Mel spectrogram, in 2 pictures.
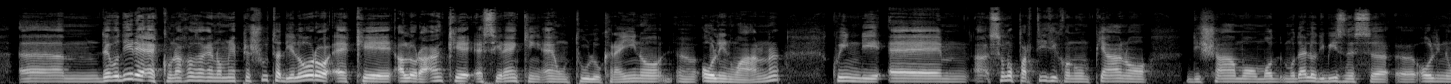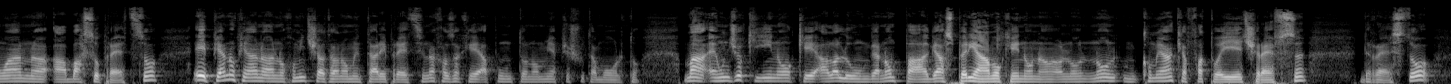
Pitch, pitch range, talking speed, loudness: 135 Hz, 125-155 Hz, 175 wpm, -21 LUFS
